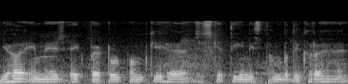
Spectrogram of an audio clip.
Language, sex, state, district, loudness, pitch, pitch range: Hindi, male, Bihar, Lakhisarai, -18 LUFS, 115 Hz, 110-125 Hz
